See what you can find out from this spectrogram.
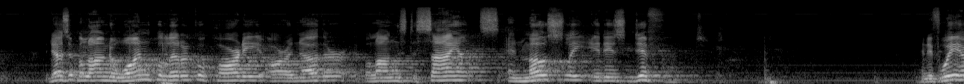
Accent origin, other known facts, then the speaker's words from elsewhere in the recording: Birmingham, Alabama, United States; I know as a young boy growing up in Birmingham, Alabama, first person in my family to go to college, I wanted to use my education to be better off than my parents.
